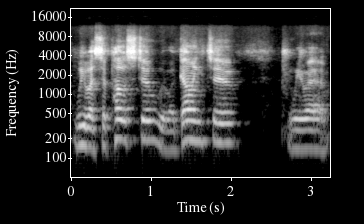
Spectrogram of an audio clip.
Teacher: I'm sure you noticed that was and were are unstressed. So you'll hear them very quickly.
